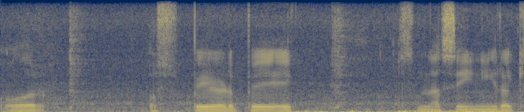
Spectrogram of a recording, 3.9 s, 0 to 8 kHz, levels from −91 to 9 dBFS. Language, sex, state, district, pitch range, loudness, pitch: Hindi, male, Chhattisgarh, Korba, 100-105 Hz, -18 LUFS, 100 Hz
